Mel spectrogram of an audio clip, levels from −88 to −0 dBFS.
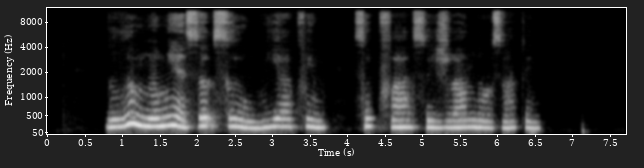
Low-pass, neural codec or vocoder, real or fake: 10.8 kHz; codec, 44.1 kHz, 2.6 kbps, DAC; fake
